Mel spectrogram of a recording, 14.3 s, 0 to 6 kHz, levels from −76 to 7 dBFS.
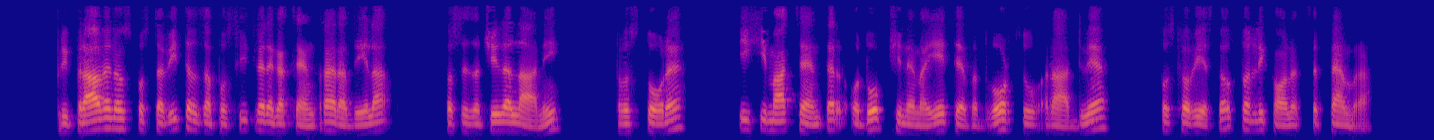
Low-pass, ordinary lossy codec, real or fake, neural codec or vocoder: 5.4 kHz; MP3, 32 kbps; fake; codec, 24 kHz, 0.9 kbps, WavTokenizer, large speech release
